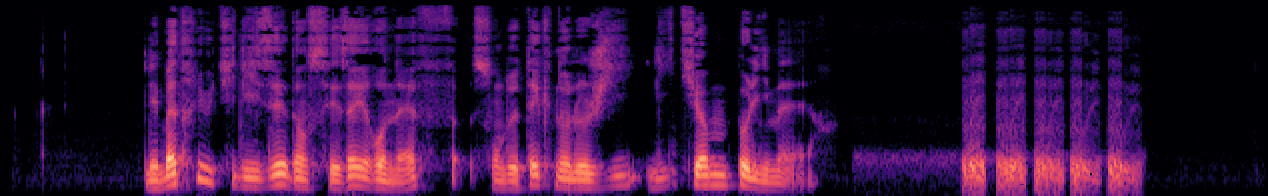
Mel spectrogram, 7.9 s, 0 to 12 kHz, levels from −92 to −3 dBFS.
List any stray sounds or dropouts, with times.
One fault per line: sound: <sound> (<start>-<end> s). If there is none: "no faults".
sound: laugh (6.0-7.2 s)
